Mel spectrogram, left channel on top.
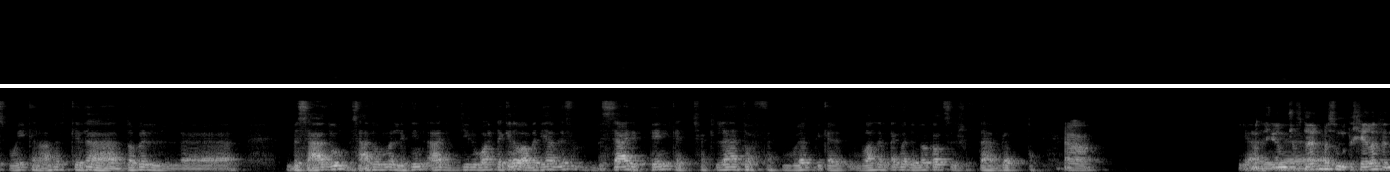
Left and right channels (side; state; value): left; silent; 56 dB below the other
